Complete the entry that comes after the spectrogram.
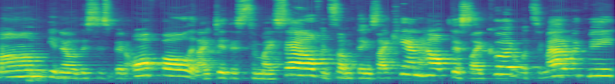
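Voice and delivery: ordinary talk

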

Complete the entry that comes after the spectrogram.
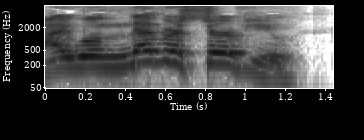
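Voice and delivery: put-on, full-throated screamed outburst. Retelling how a woman behind a bakery counter screamed: imitating someone screaming. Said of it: "started screaming at me".

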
